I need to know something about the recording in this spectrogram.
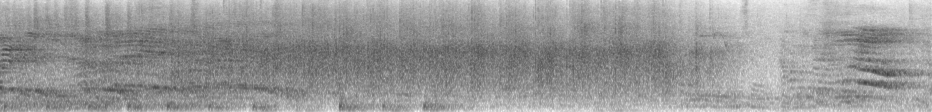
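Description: Guitars strum along.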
